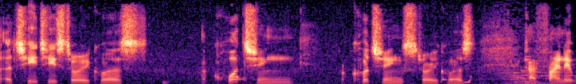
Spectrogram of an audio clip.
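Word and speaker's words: Keqing: Kuching, which is how you're supposed to pronounce it properly, which is very interesting. I never knew that that was how it was said.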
